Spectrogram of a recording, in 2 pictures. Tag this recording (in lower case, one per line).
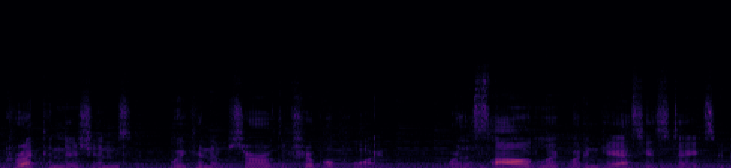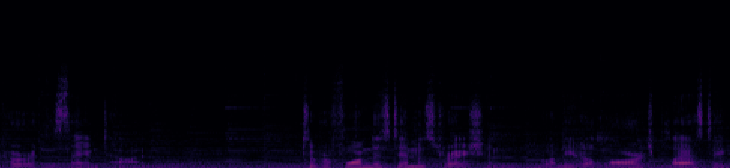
speech
music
